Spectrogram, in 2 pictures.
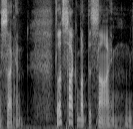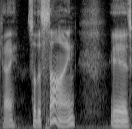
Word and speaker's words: sine: N and it's not sin I know it's spelled the same way it's not like you know you're going to church and you're committing the sin never be committed to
